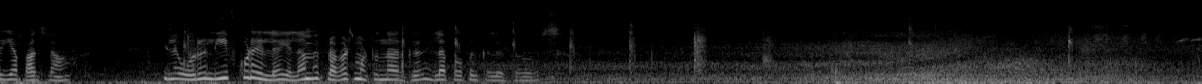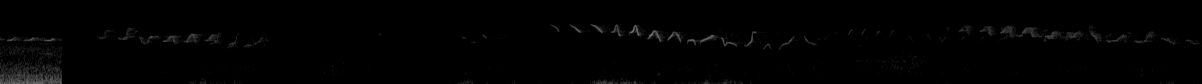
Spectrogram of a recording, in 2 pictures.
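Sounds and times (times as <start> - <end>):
bird chirping: 10.9 - 14.8, 16.6 - 24.0.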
